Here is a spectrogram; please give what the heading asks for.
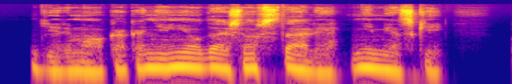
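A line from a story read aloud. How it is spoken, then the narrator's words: Quiet grumble, big man. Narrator (Russian): проворчал негромко здоровенный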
